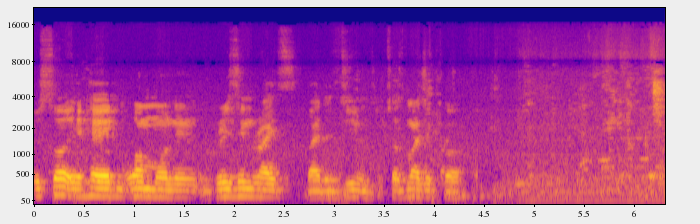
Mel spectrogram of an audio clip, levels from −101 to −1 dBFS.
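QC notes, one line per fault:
0.00–4.60 s, speech suppressed in double talk: seven dips at 0.00–0.18, 0.79–0.99, 1.47–1.84, 2.32–2.77, 3.16–3.60, 4.04–4.13 and 4.34–4.60 s, each pulling the speech down by about 10 dB through 3.60 s and about 5 dB in the last two, with a few hundred milliseconds affected in the longer ones. The likely cause is an echo canceller mistaking overlapping far-end talk for echo and ducking the near talker. On the waveform the envelope sags in patches; the spectrogram shows energy thinning, upper bands first.
4.1 s, echo leak: a brief scrap of delayed voice from 4.08 to 4.12 s, about 20 dB below the speech and trailing it by 293 ms, which fits sound from a loudspeaker reaching the far-side microphone and likely escaping an incompletely converged canceller. It is short and faint, heard as a ghostly flick under the main voice. The spectrogram shows a weak copy of the speech's harmonic pattern shifted about 0.3 s later; the waveform shows only a small low-level burst.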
